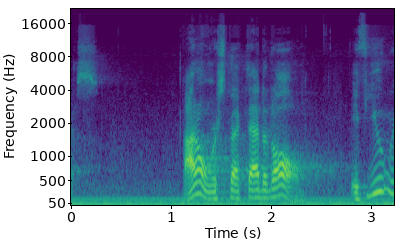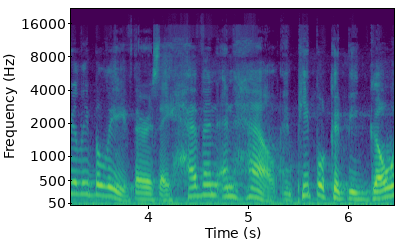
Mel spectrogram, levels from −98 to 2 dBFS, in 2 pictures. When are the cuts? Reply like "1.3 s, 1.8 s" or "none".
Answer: none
